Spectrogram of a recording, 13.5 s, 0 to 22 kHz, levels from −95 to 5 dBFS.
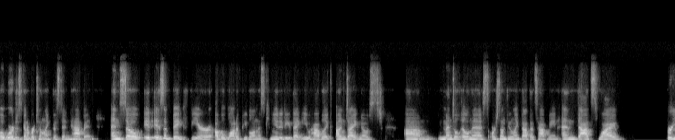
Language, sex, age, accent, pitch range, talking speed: English, female, 20-39, American, 195-225 Hz, 185 wpm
